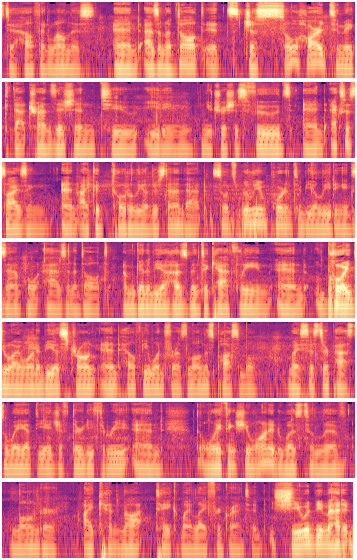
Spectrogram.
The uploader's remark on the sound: Autumn Walk N' Talk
